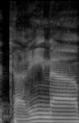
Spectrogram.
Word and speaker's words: Kari: Because I was like, it looks to me it could like be Karin or Karina, but I'm Well, I not mean, sure.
